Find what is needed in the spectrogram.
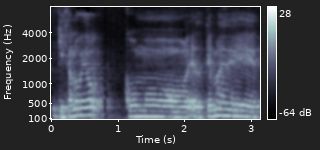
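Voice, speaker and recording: Noticeable background noise can be heard. Over it, a man speaks with fairly even intonation. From Valencia, Spain. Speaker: app developer. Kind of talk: casual chat.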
